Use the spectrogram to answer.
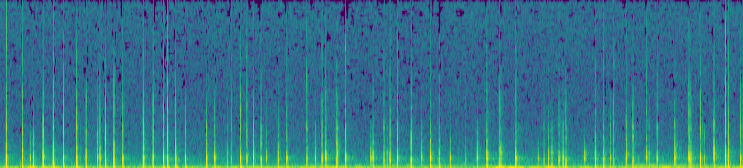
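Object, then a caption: Plastic squeeze tube of cream. Long red acrylic nails rapidly tap and scratch along the plastic body and cap of a white Nivea squeeze tube, hollow and filled with cream, held in the hands. The result is a dense stream of short, dry clicks and scratchy strokes over a soft, low, hollow thump, with a louder burst of tapping near the end.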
